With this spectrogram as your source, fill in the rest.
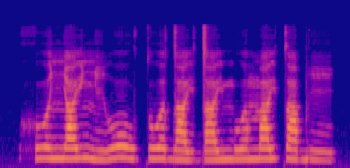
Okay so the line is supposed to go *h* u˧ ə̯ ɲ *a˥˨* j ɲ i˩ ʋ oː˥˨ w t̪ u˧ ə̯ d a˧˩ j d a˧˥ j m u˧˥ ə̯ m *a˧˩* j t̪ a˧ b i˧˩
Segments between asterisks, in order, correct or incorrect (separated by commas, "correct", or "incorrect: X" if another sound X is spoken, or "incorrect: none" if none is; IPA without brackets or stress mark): correct, incorrect: a˧˥, incorrect: a˧˥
